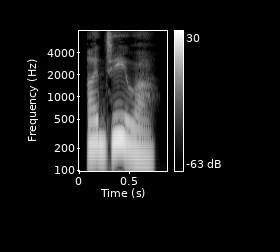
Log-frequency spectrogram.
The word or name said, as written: ಆಜೀವ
